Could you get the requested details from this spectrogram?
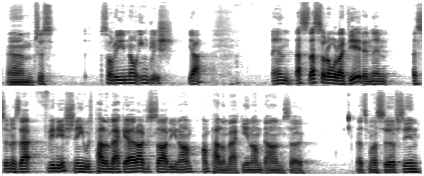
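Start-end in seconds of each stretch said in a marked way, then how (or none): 1.5-3.1 fake pitched-up Spanish accent, clueless tourist voice. Retelling pretending to be a spanish traveller who speaks no english: imitating a fake spanish accent. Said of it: "pretended I was a Spanish traveller".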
